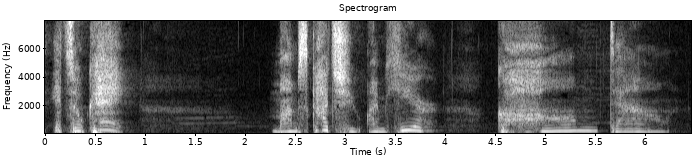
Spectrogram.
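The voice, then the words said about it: Very quiet whisper. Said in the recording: “in a very quiet voice, you whisper”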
